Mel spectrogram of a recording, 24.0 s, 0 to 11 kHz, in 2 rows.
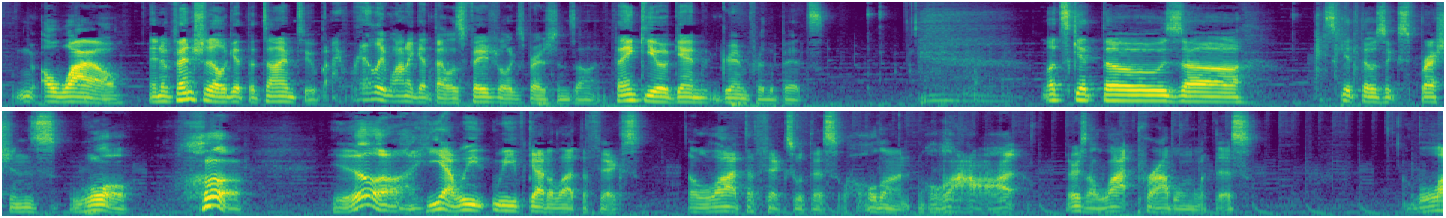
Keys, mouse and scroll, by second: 9.0 click, 10.7-12.4 drag, 19.9 scroll up 2, 20.7 scroll up 2, 21.5 scroll down 2.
